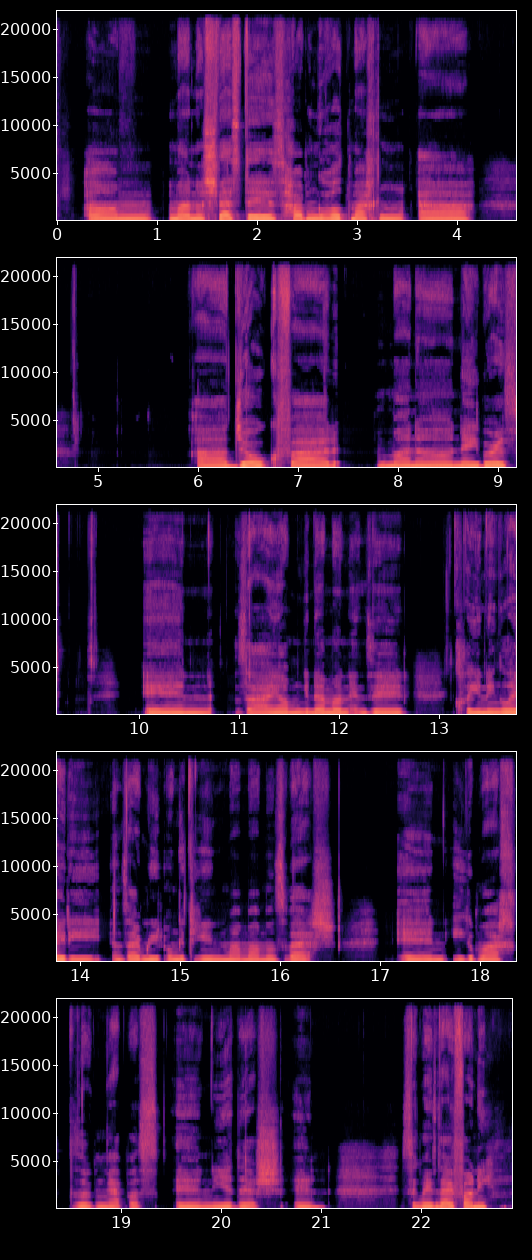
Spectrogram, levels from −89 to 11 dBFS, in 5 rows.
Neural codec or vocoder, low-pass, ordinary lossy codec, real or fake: none; none; none; real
